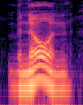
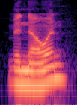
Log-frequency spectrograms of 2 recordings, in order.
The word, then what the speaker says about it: Minoan: same vein the the story of the minoa minoan civilization can you look that up and see if we've been saying it wrong minoan minoan m-i-n-o-a-n because i'm like oh for 30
